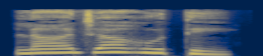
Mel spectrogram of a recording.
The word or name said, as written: ಲಾಜಾಹುತಿ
